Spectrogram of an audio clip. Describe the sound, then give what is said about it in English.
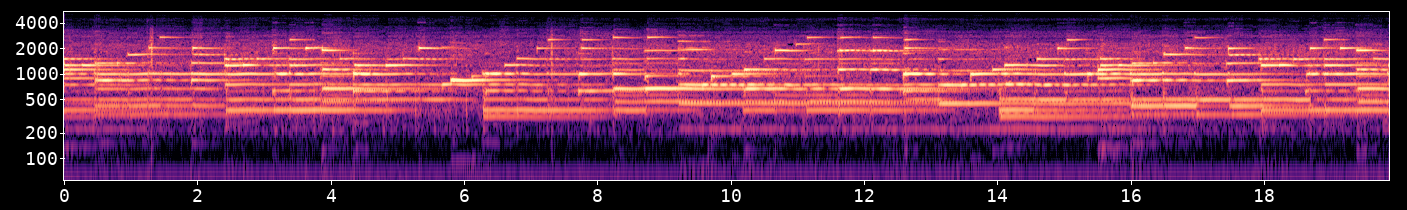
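A bright chime plays a Christmas melody, clear bell-like notes ringing out in a steady rhythm with a mid-to-high pitch, continuous and fairly loud with no voices. “It's a bit of a tune that I'll play on my chime that I've got with me here.”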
